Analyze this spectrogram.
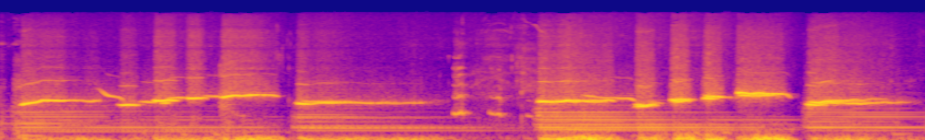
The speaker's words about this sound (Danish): Men øh, hvor meget vi skal fløjte med, det må vi lige vurdere undervejs.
